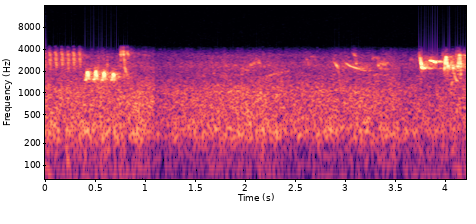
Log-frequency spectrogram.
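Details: Common nightingale in song at Gaasperzoom on 16 May 2012 at 3:30 pm: an opening series of rapid repeated notes and a lower triplet, soft twittering in the middle, then a loud, varied closing phrase, all over constant hiss.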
